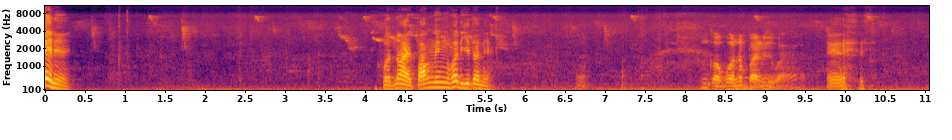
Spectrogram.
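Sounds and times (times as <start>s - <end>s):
faint animal call: 7.5s - 8.6s.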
